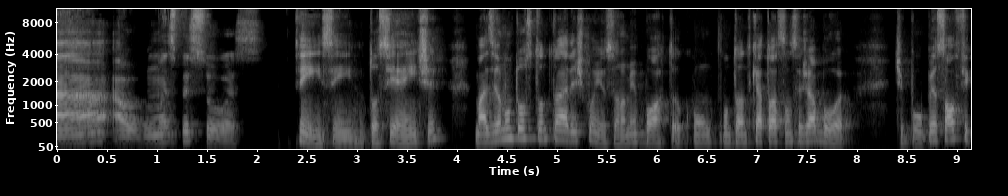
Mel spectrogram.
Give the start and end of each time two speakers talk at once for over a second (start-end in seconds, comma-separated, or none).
none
